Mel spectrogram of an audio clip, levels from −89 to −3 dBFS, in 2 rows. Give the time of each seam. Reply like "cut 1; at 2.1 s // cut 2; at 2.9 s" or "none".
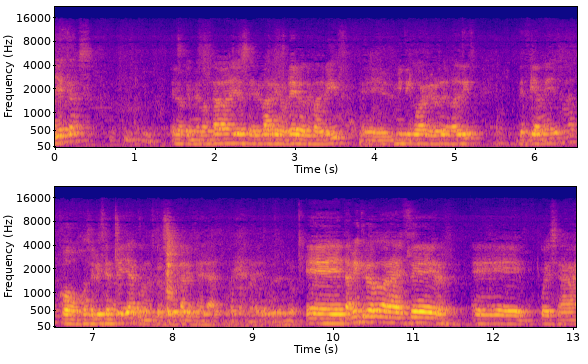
cut 1; at 4.8 s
